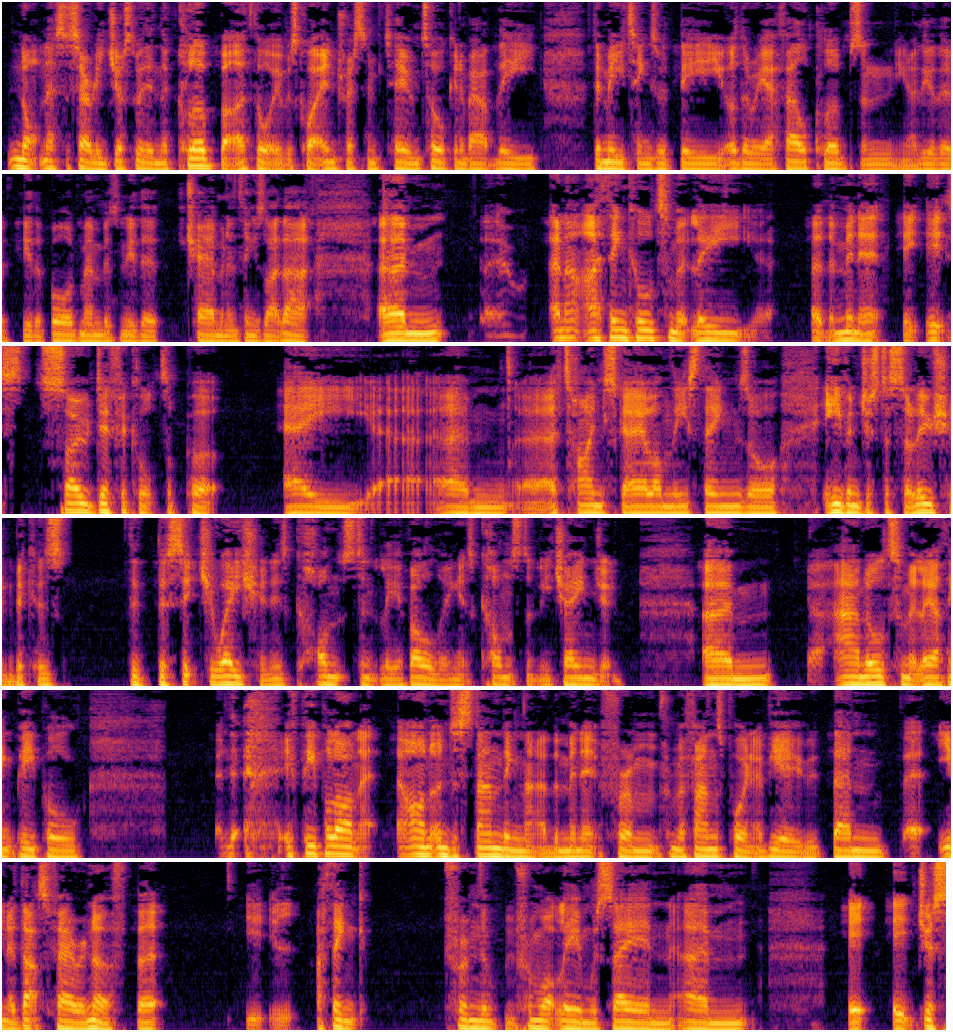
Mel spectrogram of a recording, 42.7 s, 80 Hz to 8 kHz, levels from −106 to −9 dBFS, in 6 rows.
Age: 20-39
